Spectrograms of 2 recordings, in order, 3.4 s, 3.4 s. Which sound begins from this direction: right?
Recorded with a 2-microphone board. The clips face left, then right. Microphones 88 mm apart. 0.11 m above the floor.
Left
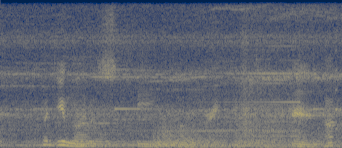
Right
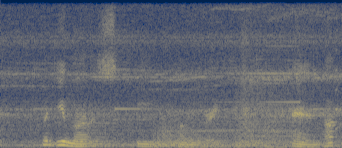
A man speaking, at 0.4 s.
